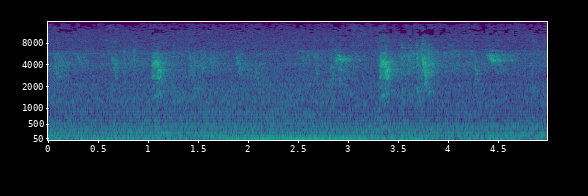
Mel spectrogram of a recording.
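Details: In the morning, sparrows nesting inside a holed gutter under the eaves call with several quick, high chirps spaced unevenly, over a loud low rumble; June 2020.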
